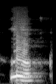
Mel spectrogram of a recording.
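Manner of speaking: loud, high closing "Oh" tacked on like a tic; Miguel's signature sign-off sound; Miguel's ending drawl. Shown as a demonstration. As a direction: punch out his trademark "Oh" at the end. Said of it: "Miguel tiene siempre el deje al final".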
